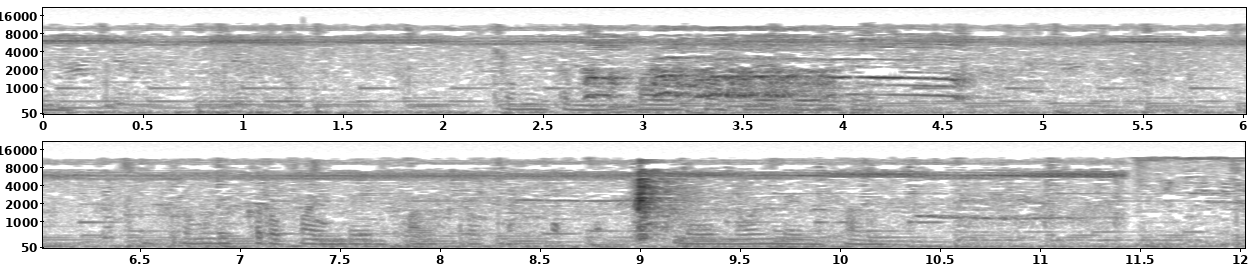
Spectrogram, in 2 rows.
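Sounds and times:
background music: 0.0s - 12.0s
rooster crowing: 2.7s - 4.7s.

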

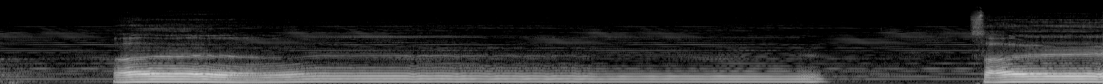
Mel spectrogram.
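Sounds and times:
man singing a long held note: 1.1s - 8.4s, 9.7s - 11.0s.

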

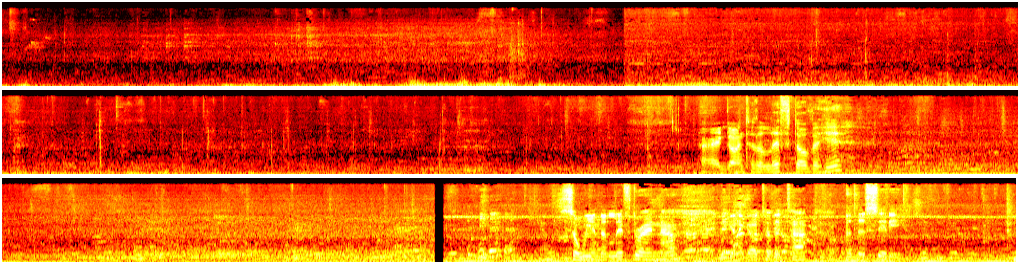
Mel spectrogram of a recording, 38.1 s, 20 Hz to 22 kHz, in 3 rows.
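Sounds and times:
low street rumble: 0.0s - 38.0s
voices of passers-by: 0.0s - 38.0s.

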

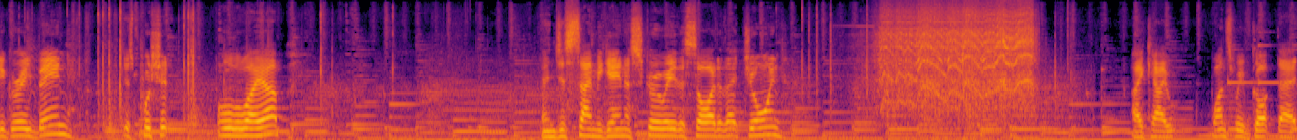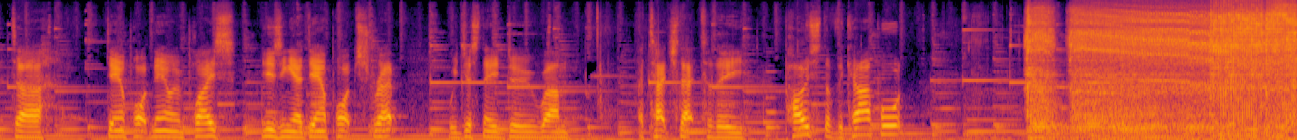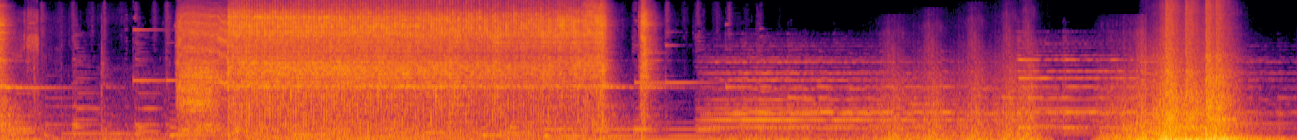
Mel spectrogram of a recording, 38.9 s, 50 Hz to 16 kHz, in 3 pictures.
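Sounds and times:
background music: 0.0s - 38.9s
cordless drill whine: 8.6s - 10.4s, 23.2s - 26.4s, 27.6s - 32.2s
power driver driving screws: 8.6s - 10.4s, 23.2s - 26.4s, 27.7s - 32.6s.

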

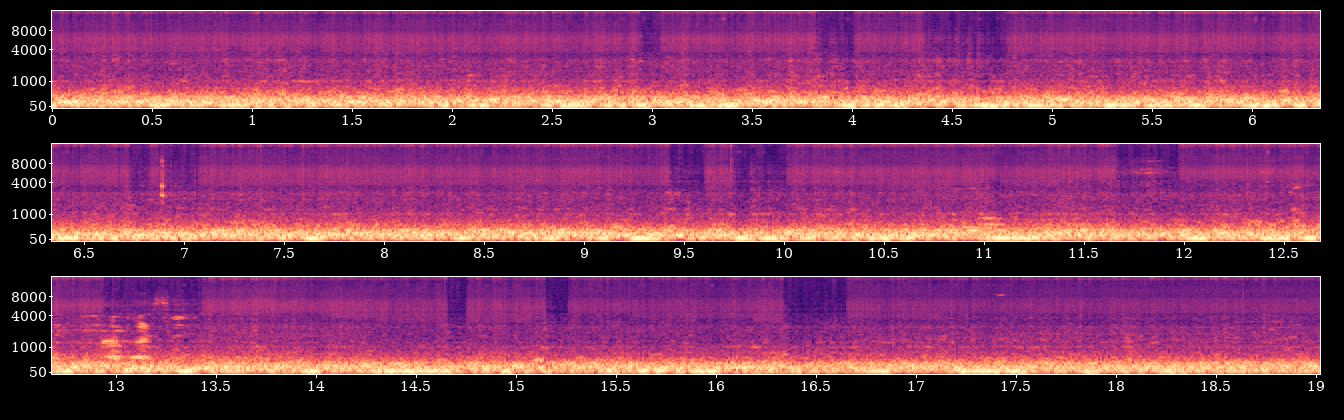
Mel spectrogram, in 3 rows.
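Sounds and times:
airliner cabin engine rumble: 0.0s - 19.0s.

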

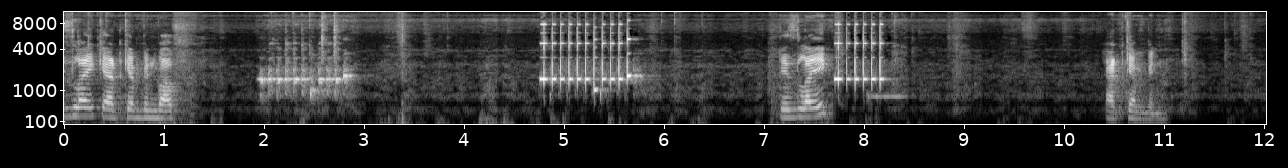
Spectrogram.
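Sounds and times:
electronic trilling ring: 1.9s - 3.0s, 4.8s - 5.9s, 7.7s - 8.5s.

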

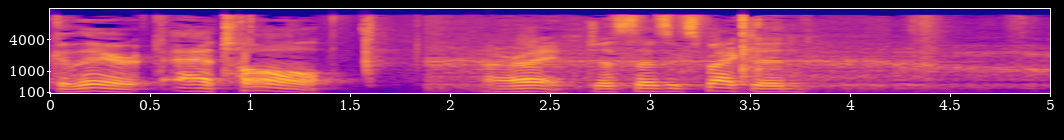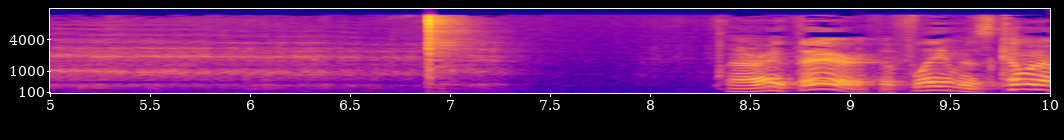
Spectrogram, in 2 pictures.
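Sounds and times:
propane burner flame hissing: 1.9s - 7.4s
sharp click: 6.9s - 7.2s.

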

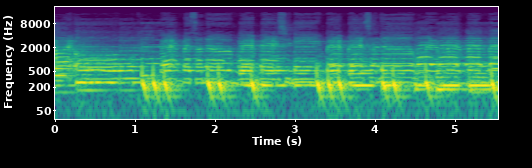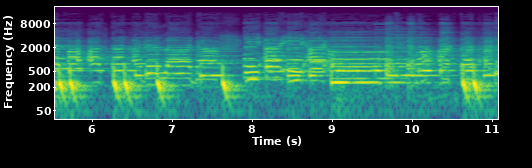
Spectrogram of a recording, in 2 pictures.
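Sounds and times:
electronic stepped melody: 0.0s - 11.0s.

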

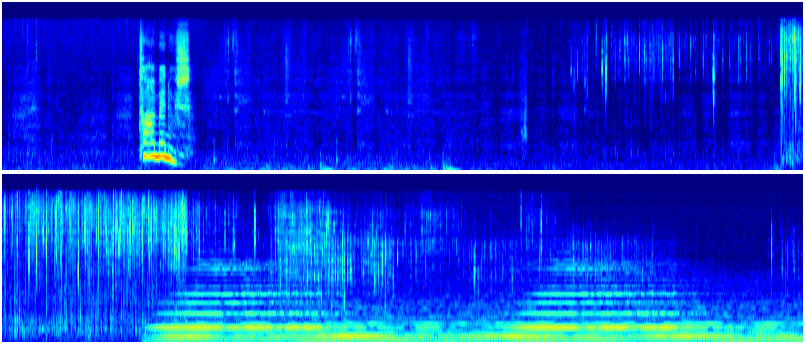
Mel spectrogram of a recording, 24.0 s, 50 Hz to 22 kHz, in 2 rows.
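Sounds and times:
water splashing onto stony ground: 8.6s - 20.3s
soft music with held chords: 14.2s - 24.0s.

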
